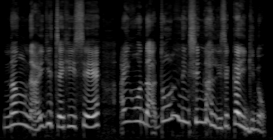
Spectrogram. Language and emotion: Manipuri, angry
